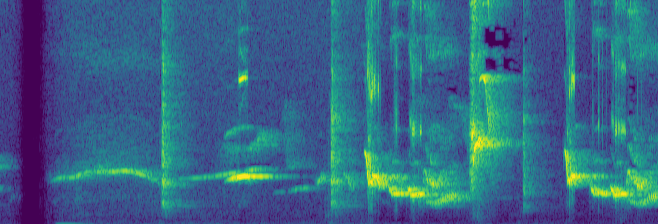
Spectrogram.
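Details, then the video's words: Kept white-rumped shama singing as a lure: long level whistles first, then a loud burst of varied warbled and rising notes with sharp clicks. "suara KICAUAN MURAI BATU bikin NYAUT ikut BUNYI jadi GACOR NGEPLONG ¦ PANCINGAN MURAI"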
